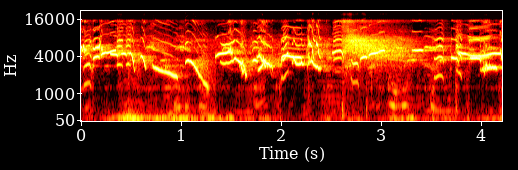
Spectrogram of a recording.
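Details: Oriental magpie-robin song played to spur rivals into singing: clear whistled notes sliding steeply downward, then a hissing burst and further short high whistles, delivered in choppy bursts.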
